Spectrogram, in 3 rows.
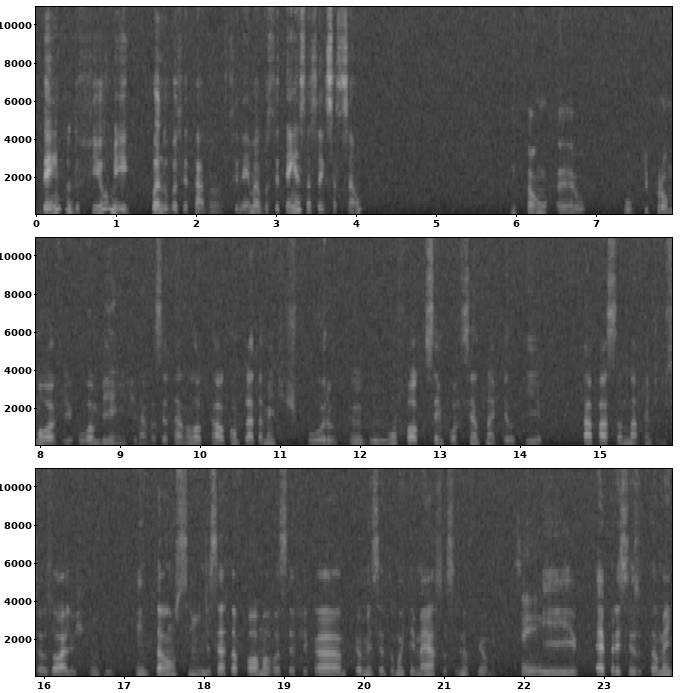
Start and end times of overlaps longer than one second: none

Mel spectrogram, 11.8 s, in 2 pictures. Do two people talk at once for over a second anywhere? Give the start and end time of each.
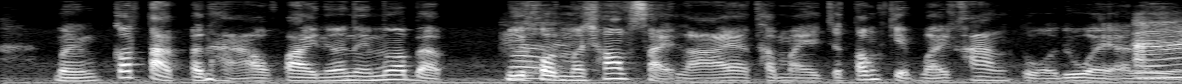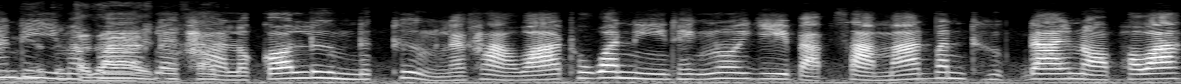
5.7-7.0

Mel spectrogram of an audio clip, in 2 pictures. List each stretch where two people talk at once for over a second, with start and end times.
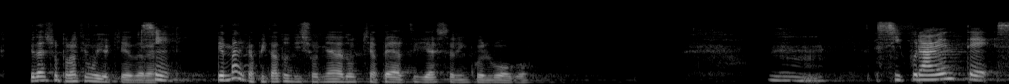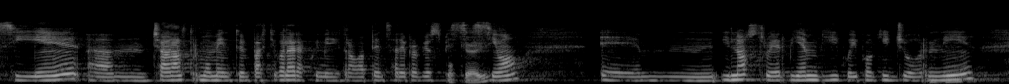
none

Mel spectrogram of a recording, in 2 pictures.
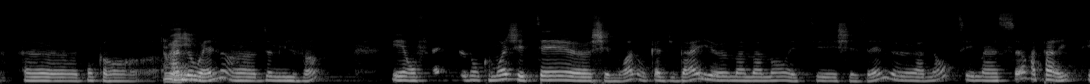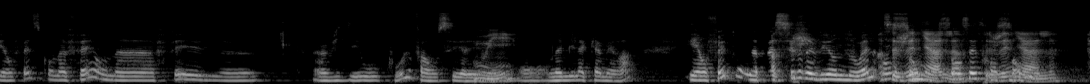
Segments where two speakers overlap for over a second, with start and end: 19.7-21.2

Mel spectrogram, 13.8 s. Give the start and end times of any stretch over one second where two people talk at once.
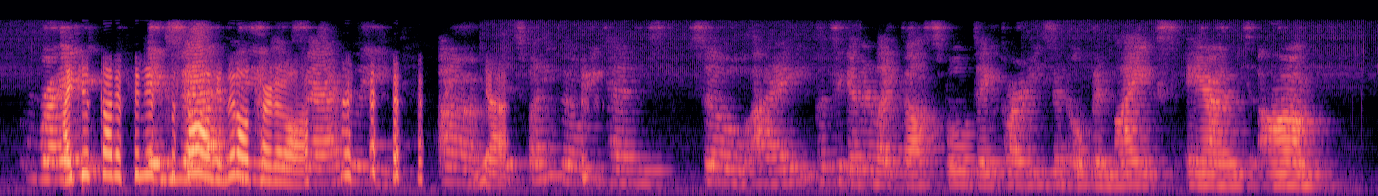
1.4-3.1

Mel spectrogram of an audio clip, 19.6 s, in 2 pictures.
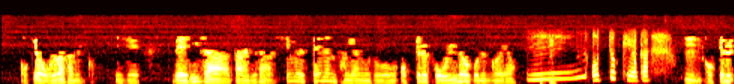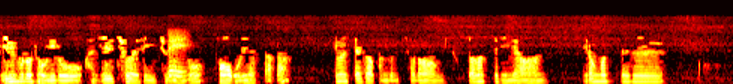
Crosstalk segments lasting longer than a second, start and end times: none

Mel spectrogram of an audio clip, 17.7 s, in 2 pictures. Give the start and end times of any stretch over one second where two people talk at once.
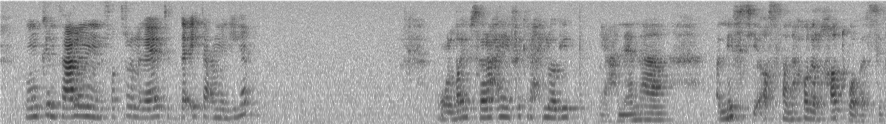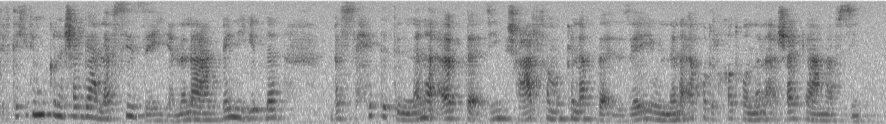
none

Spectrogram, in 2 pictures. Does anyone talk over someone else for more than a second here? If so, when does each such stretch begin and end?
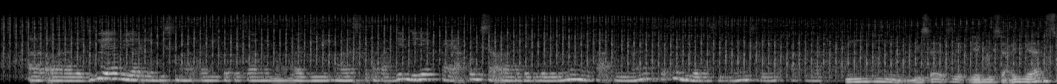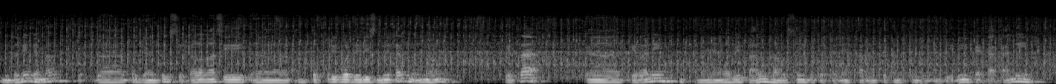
none

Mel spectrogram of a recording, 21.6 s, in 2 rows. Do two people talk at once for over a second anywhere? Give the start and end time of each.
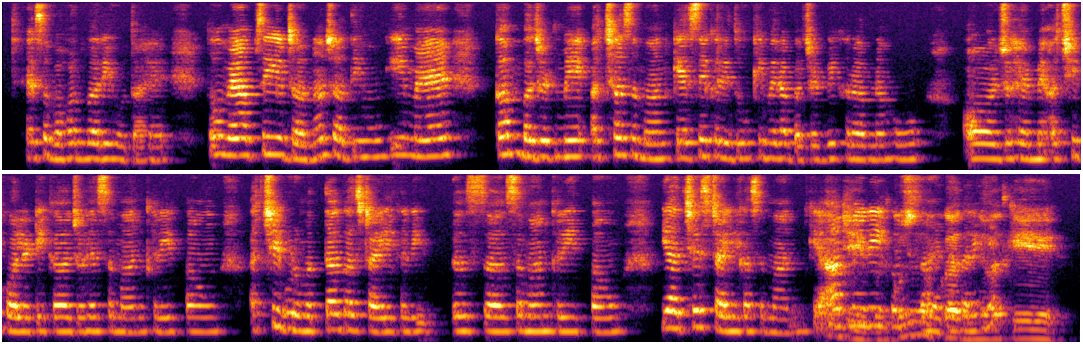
19.0-20.7

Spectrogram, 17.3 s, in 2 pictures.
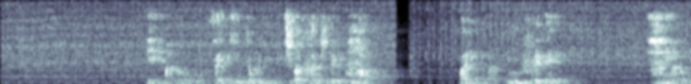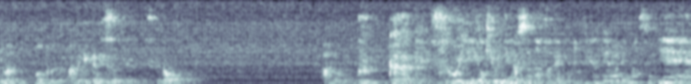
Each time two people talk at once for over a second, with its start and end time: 13.6-15.7

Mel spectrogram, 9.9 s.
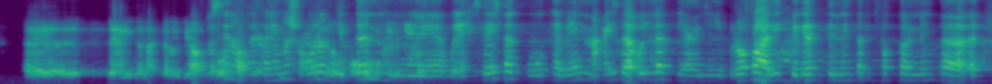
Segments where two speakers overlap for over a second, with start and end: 2.0-4.1

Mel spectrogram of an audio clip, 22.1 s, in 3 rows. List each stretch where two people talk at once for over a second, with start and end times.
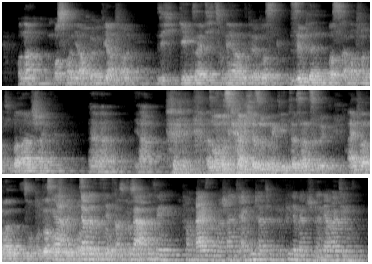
15.7-17.5

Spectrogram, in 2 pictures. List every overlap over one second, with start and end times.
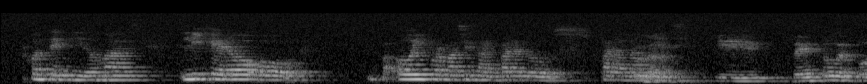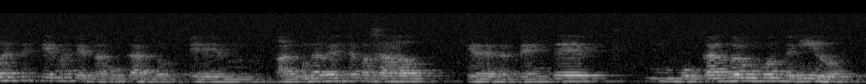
none

